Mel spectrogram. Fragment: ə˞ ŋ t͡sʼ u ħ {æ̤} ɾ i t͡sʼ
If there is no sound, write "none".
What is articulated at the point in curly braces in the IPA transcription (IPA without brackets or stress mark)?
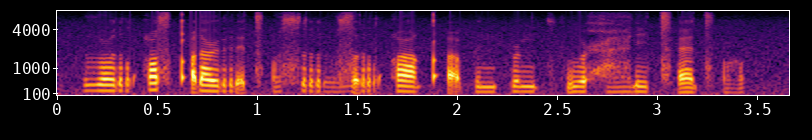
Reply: æ̤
